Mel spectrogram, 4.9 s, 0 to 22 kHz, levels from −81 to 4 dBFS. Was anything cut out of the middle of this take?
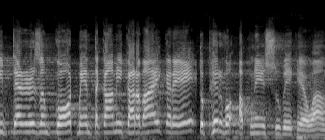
yes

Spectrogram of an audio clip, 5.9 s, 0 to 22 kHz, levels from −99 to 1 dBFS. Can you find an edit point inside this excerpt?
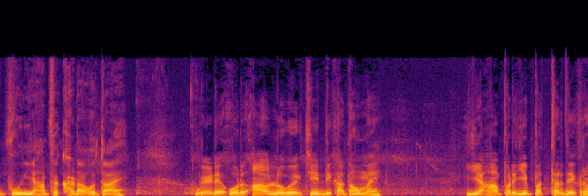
yes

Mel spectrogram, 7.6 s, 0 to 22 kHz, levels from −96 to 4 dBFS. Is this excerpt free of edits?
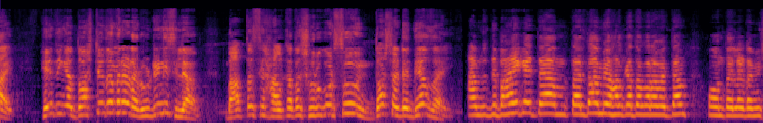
no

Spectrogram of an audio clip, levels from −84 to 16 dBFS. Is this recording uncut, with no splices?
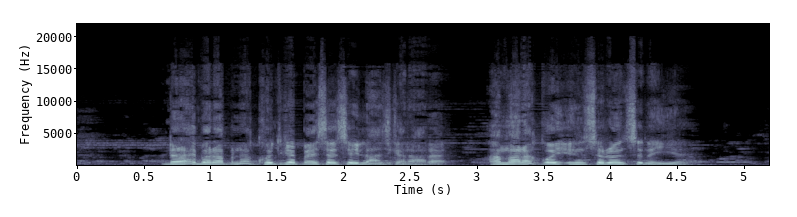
yes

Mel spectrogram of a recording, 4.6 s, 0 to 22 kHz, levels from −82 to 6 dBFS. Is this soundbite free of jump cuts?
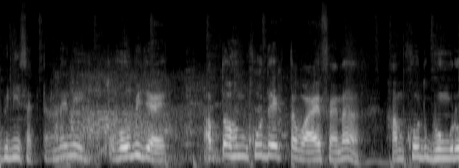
yes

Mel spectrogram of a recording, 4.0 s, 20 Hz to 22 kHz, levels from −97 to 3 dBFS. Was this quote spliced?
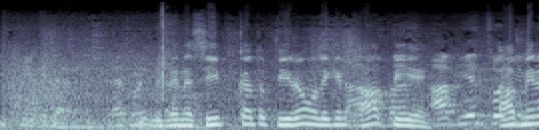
no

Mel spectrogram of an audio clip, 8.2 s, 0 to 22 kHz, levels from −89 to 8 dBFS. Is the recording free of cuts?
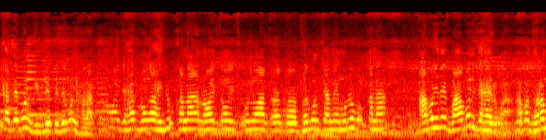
no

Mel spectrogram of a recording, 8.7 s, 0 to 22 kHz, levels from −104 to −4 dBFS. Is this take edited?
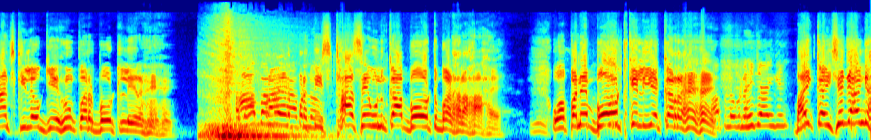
yes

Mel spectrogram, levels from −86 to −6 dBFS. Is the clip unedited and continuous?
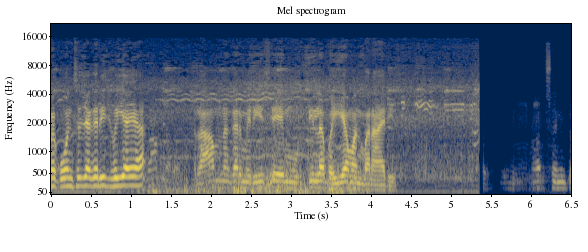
no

